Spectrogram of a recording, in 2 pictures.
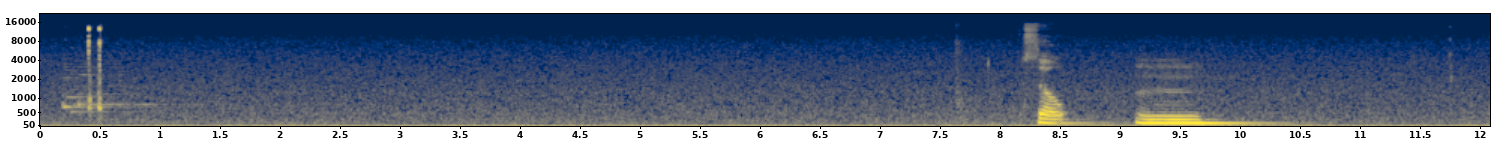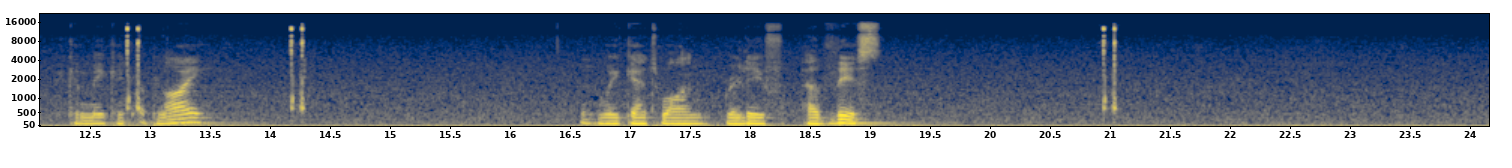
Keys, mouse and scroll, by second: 0.5 click, 1.3 scroll up 1, 1.9 scroll down 1, 2.7-4.9 scroll up 1, 11.4 scroll down 1, 13.0 click, 16.3 middle click, 21.0 click, 21.8 middle click, 23.9 scroll up 1.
